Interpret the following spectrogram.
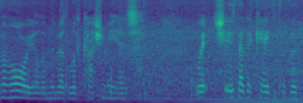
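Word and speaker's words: Kazimierz: I've just overheard a tour guide pronounce the name and it's Cashmir. So, I was pronouncing it wrong. Just passed a memorial in the middle of Kashmir, which is dedicated to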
